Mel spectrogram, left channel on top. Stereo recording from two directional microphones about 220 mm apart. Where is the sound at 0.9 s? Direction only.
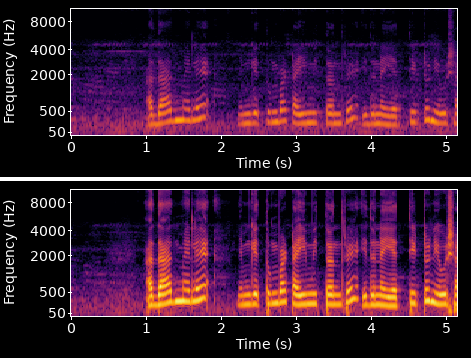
45° right (ahead or behind).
